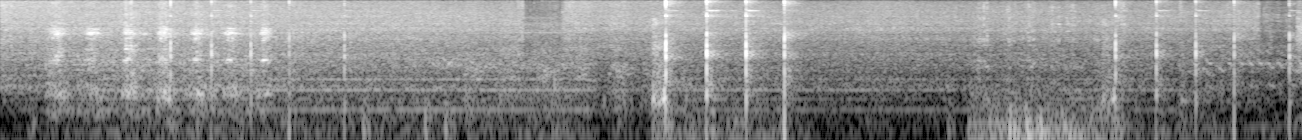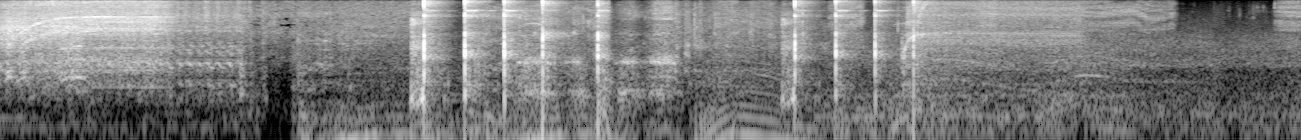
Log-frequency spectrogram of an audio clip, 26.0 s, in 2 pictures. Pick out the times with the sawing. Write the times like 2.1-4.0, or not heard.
0.5-2.8, 4.6-6.7, 9.7-11.3, 12.9-14.8, 18.1-19.9, 21.9-23.9.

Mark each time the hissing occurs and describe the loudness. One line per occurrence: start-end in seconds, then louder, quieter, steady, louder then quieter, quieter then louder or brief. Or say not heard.
0.0-25.9 quieter.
